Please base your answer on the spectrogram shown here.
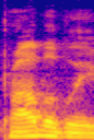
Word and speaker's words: probably: is probably a good probably a good thing. I hate when I say probably. It's probably with three syllables, not two. Probably is lazy. Probably is better.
